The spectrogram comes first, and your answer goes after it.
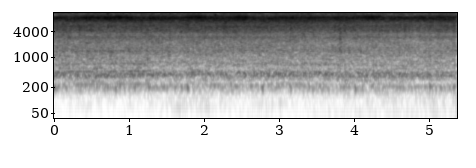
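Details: On a hot day, Japanese honey bees keep up fanning behaviour. A constant loud humming buzz with a steady low pitch runs throughout, dense and unbroken, with no other clear sounds.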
